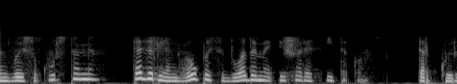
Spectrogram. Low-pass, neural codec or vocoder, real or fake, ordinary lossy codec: 3.6 kHz; autoencoder, 48 kHz, 32 numbers a frame, DAC-VAE, trained on Japanese speech; fake; AAC, 16 kbps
